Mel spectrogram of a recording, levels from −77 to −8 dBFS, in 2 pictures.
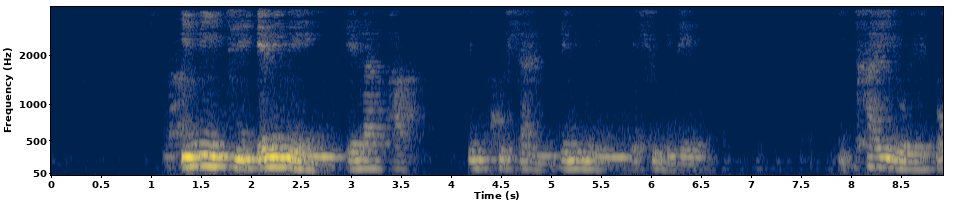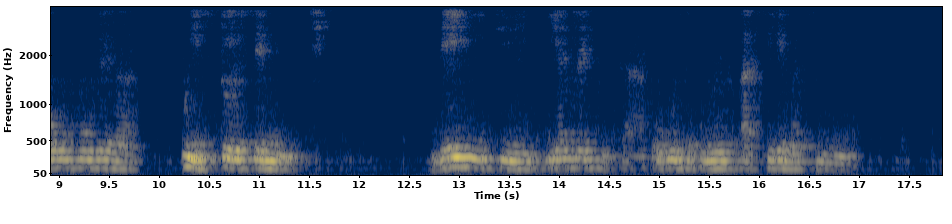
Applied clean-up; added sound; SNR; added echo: neural separator model SepFormer DNS4.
